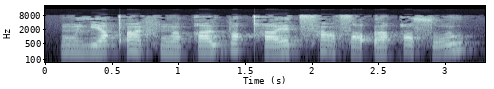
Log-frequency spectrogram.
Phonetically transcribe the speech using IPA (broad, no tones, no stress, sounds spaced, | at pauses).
ũ lʲ ɛ qʼ ɛ̃ f ũ q ɯ b ʌ qʰ ɛ t͡sʰ ã sˤ ʌ ʔ ʌ q u sˤ u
